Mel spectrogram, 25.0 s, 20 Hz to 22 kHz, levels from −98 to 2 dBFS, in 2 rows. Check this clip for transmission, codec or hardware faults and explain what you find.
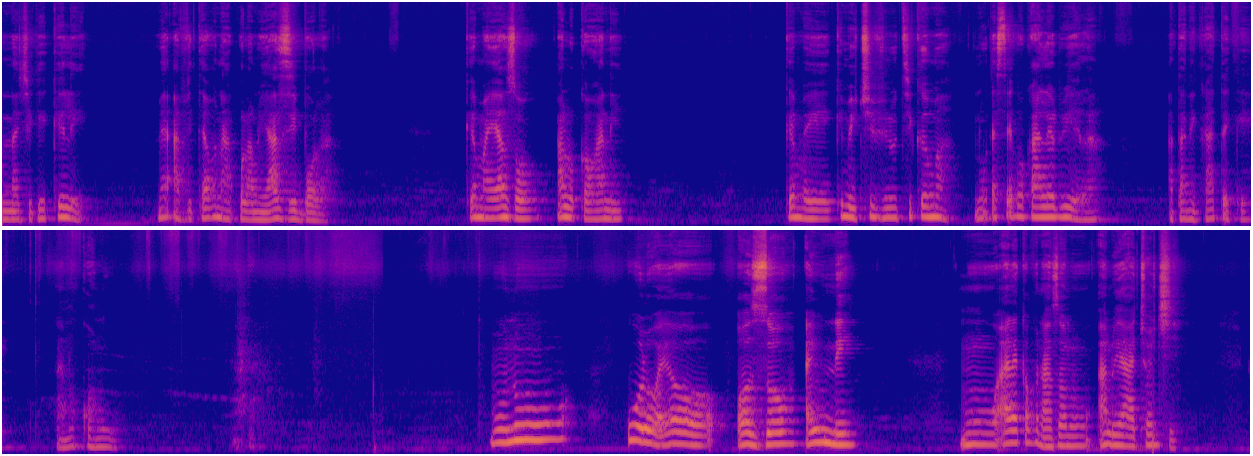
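Two faults appear in the speech, both of the same kind.

A block of digital silence occurs at 12.00 s and again at 23.99 s. Each time, about 10 ms of the signal drops to silence with no fade in or out, so both edges are abrupt and the short hole is heard as a tick or dip.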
